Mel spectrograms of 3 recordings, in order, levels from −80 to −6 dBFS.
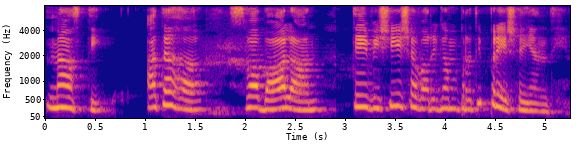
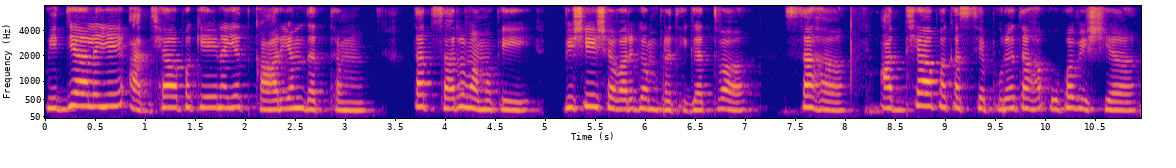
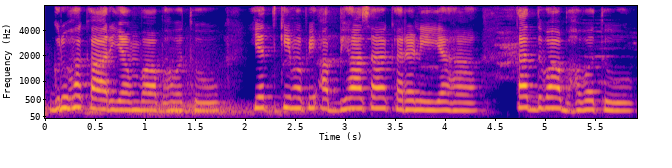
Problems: none marked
